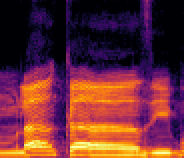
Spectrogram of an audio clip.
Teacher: Ka panjang 2 ketukan karena ada tanda berdiri di atasnya, mad asli. Zibun panjang boleh 2, boleh 4, boleh 6 ketukan, mad arid lisukun.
